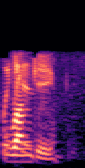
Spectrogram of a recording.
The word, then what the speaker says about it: Runge: Just Karen Runge. – Mm-hmm. And that's spelled R-U-N-G-E, right? – R-U-N-G-E, right.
